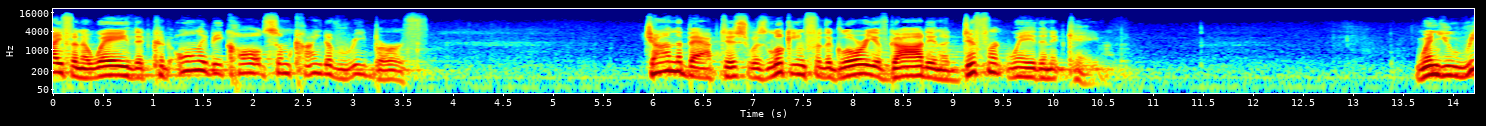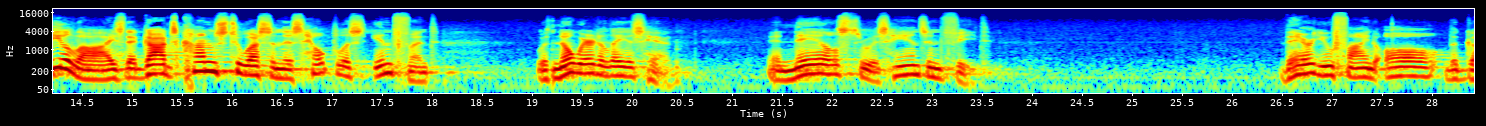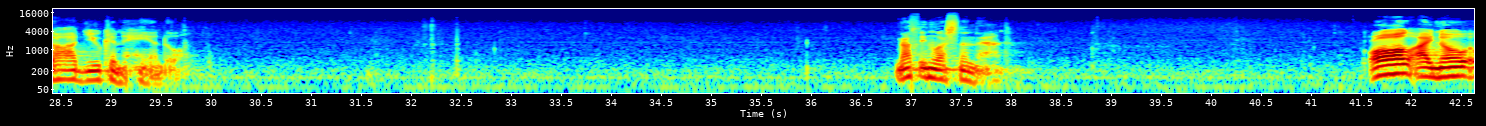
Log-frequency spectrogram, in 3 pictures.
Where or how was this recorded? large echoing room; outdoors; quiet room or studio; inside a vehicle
large echoing room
